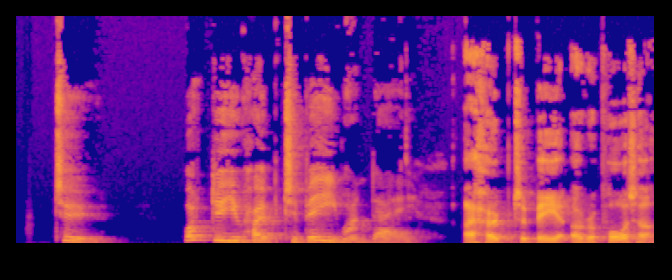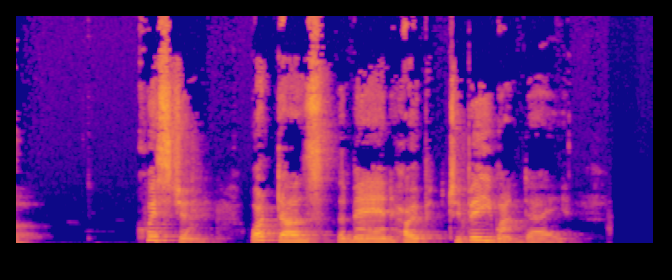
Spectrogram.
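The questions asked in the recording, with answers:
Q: What does the man hope to be one day?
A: A reporter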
